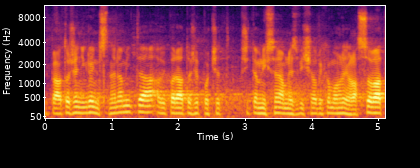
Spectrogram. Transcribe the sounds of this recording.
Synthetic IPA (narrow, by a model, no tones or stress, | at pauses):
vɪpadaːt̪oʒɛɲɪɡdo̞ɲɪt͡snɛnamiːt̪aːʔavɪpadaːt̪o̞ʒɛpo̞t͡ʃɛt̪ | pr̝̥iːt̪omniːxsɛnaːmnɛzviːʃɪlabɪxomːo̞ɦlɪɦlaso̞vat̪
